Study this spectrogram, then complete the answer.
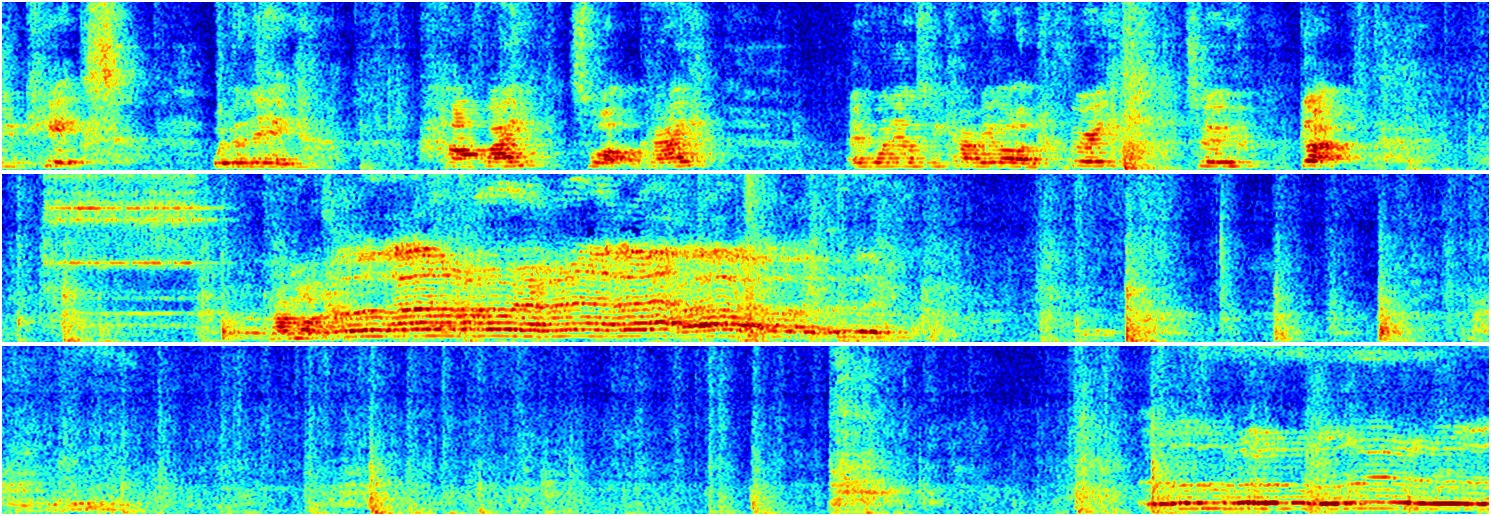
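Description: Feet thud on a floor mat as people jump.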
